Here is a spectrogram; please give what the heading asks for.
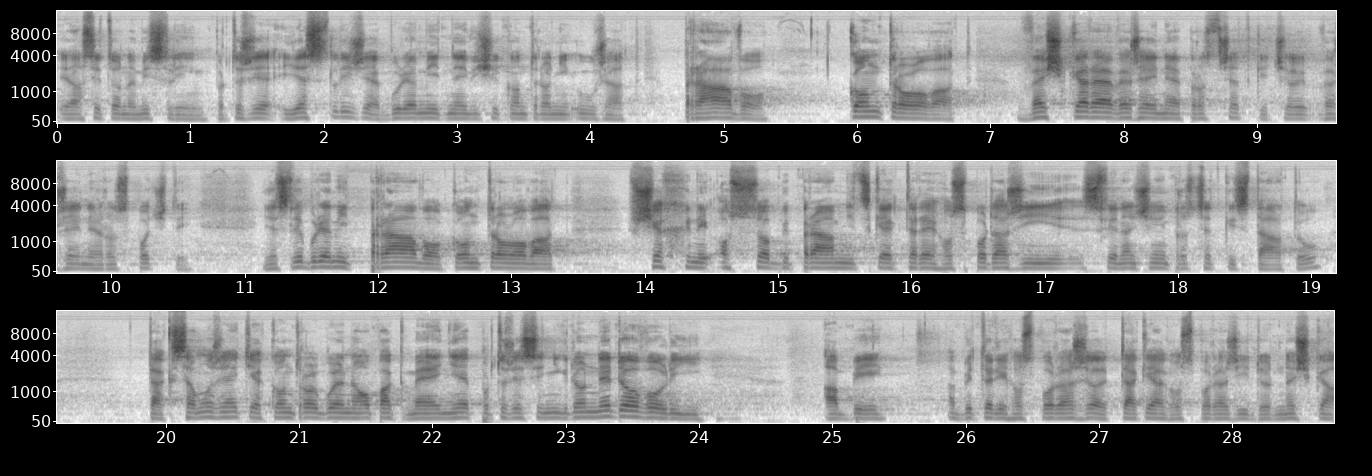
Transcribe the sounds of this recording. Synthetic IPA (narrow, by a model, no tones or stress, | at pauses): jaːsɪt̪o̞nɛmɪsliːmpɾot̪o̞ʒɛjɛst̪lɪʒɛbudɛmiːt̪nɛjvɪʃiːko̞nt̪ɾo̞lɲiːʔuːr̝at̪ | pɾaːvo̞ | ko̞nt̪ɾo̞lo̞vat̪vɛʃkɛɾɛːvɛr̝ɛjnɛːpɾo̞st̪r̝̥ɛt̪kɪt͡ʃɪlɪvɛr̝ɛjnɛːɾo̞spo̞t͡ʃt̪ɪ̰ | jɛst̪lɪbudɛmiːt̪̚pɾaːvo̞ko̞nt̪ɾo̞lo̞vat̪ | fʃɛxnɪʔo̞so̞bɪpɾaːvɲɪt͡skɛːk̚t̪ɛɾɛːɦo̞spo̞dar̝iːsfɪnant͡ʃɲiːmɪpɾo̞st̪r̥ɛt̪̚kɪst̪aːt̪u | t̪aksamozrejɲɛcɛxko̞nt̪ɾo̞lbudɛnao̞pakmɛːɲɛpɾot̪o̞ʒɛsɪɲɪɡdo̞nɛdo̞vo̞liː | ʔabɪ | ʔabɪt̪ɛdɪɦo̞spo̞dar̝ɪlt̪akjaɡɦo̞spo̞dariːdo̞dnɛʃka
